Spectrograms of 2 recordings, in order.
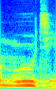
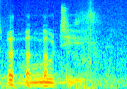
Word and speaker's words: Muti: but how do you say it again ricardo muti see there it is see that's that's when you know it's going to be good if it's mooty so joe what did we select for handel's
